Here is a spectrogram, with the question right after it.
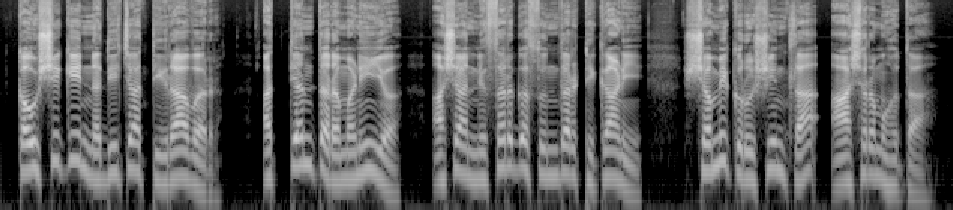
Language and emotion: Marathi, neutral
